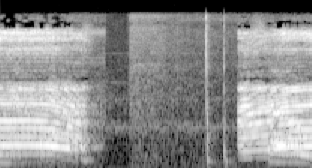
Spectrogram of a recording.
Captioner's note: mooing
